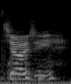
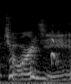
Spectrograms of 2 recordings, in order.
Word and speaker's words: Joji: How the fuck do you say his name? I'm like, Joji. – Joji. – It's not Georgie.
